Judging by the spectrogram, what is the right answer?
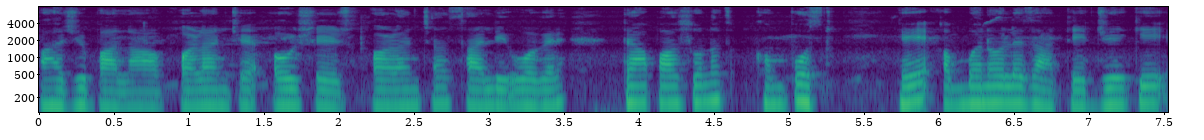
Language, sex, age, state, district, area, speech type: Marathi, male, 18-30, Maharashtra, Nanded, rural, spontaneous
